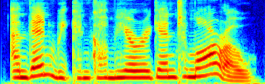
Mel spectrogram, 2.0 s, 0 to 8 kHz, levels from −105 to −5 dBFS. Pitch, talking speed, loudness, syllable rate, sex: 245 Hz, 270 wpm, -15 LUFS, 6.6 syllables/s, female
